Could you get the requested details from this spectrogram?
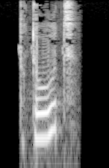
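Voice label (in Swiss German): "tod", Alsatian; medecine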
